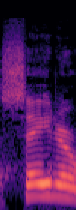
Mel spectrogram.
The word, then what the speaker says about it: Seder: So I thought long and hard about it, and I realized one day that Seder rhymes with one of our past presidential candidates, Ralph Nader. And then I thought about it some more, and I realized that it also rhymes with Darth Vader. So when you leave here this morning, you can kind of repeat to yourself, Nader, Vader, Passover Seder, like that.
